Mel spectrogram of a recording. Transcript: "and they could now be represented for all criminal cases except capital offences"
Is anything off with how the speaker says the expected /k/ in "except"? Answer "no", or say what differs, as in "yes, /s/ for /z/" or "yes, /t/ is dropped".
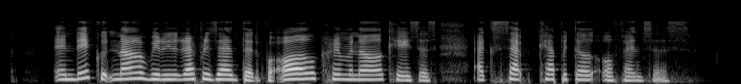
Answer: no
